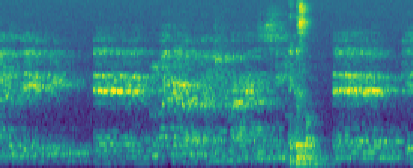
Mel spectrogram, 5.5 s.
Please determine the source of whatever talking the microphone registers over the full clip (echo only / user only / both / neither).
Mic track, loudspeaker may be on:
both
